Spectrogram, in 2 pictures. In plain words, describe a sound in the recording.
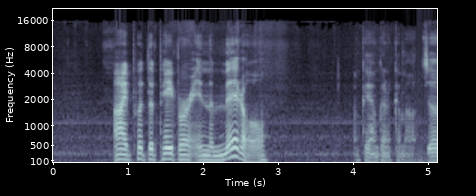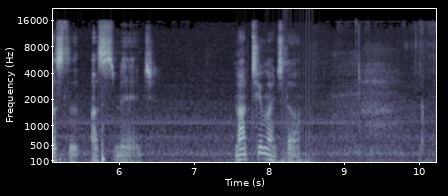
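Paper strips rustle softly as they are handled.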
